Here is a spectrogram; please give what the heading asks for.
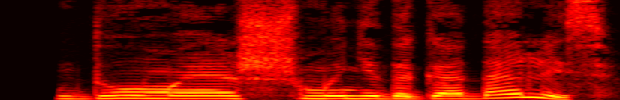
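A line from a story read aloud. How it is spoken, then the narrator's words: Father's skeptical snort. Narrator (Russian): хмыкнул отец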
